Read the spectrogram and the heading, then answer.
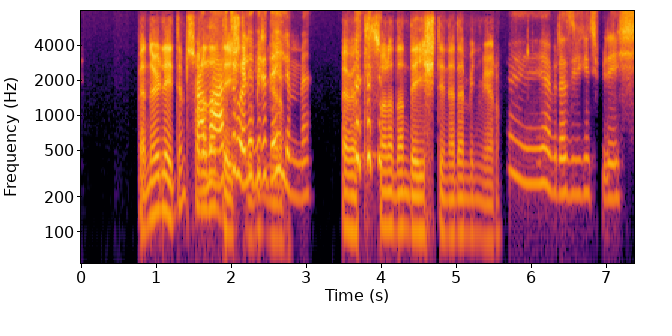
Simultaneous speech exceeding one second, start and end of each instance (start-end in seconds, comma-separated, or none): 1.5-2.7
